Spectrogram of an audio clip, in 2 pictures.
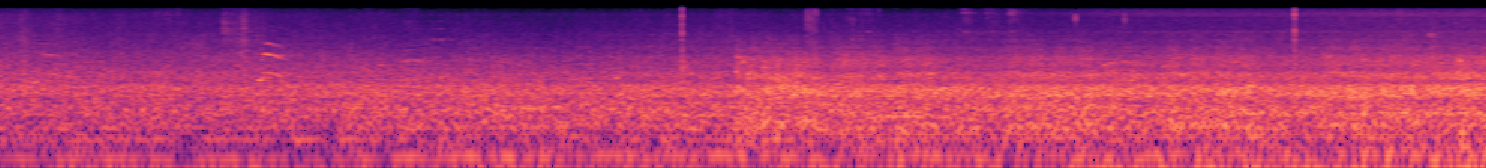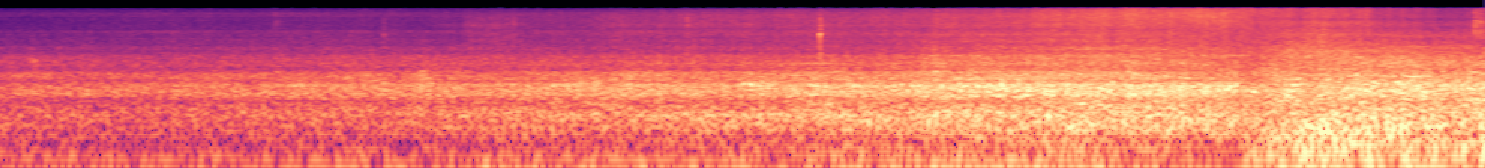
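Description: A steam locomotive chuffs as it approaches and grows louder.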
